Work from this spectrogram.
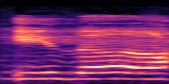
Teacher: terdapat huruf dzal yang pelafalannya ada pada ujung lidah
